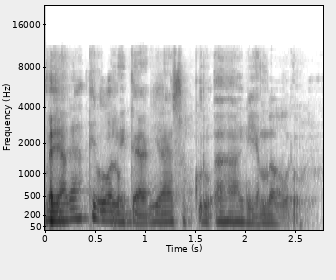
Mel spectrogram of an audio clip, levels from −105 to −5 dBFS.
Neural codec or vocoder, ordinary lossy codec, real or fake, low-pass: codec, 24 kHz, 1.5 kbps, HILCodec; none; fake; none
